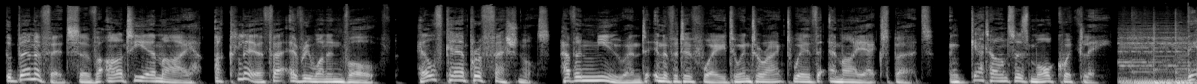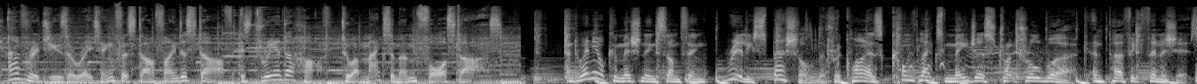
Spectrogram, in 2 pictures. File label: corporate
